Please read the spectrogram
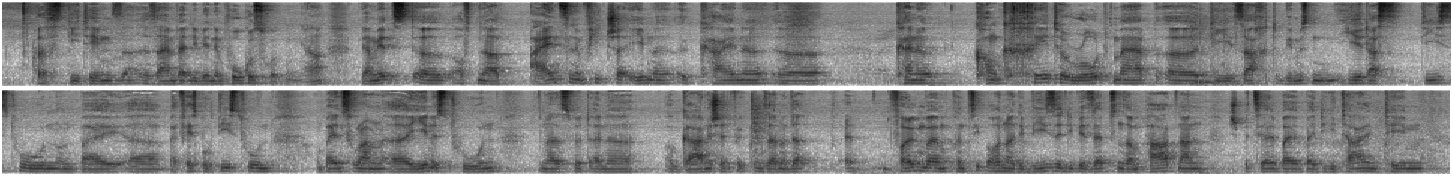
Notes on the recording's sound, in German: Beim OMR Festival in Hamburg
